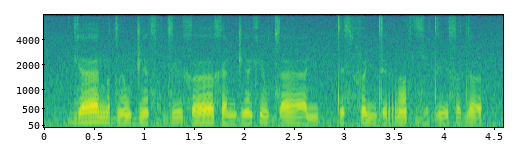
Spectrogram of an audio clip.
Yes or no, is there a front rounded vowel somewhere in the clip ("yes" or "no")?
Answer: no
